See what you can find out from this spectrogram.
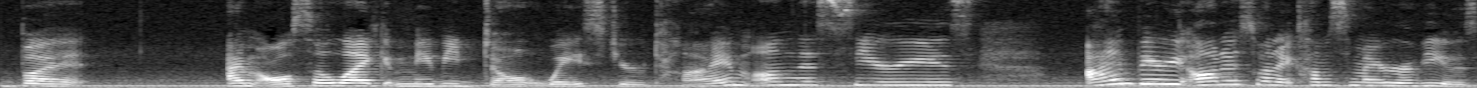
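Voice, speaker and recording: A woman with a congested, half-lost voice from a cold, giving a chatty, blunt book review vlog with lots of "like" fillers. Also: on the high side. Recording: steady humming background noise.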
